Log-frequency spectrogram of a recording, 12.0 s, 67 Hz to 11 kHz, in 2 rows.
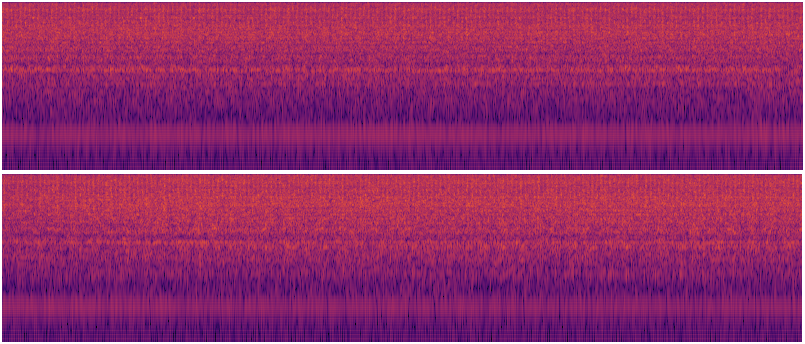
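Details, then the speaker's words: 2015 Volkswagen Polo Sedan CFNA at 76,000 km, which had knocked on cold starts since about 2016, cold start after a new battery: it settles into a steady, even idle with no knocking heard. The cold knock has suddenly disappeared. "Вот так, проехав 76 тысяч, двигатель внезапно перестал стучать."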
